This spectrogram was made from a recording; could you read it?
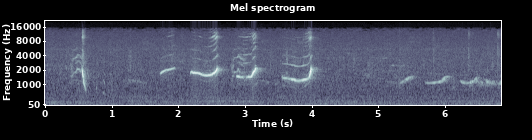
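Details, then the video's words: Male Indian ringneck parakeet kept on Oahu, Hawaii, almost two years old, giving a short series of rising whistled notes, then a few softer wavering ones, in a quiet room. "Indian ringneck talking and making noises"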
